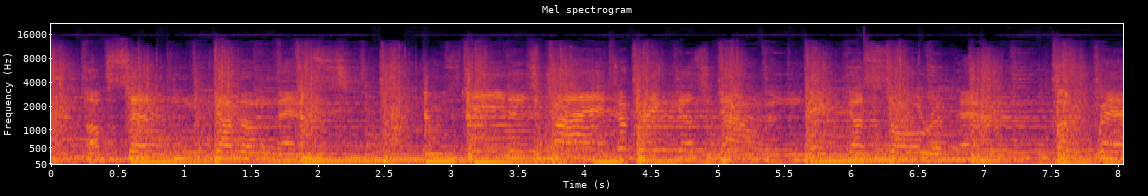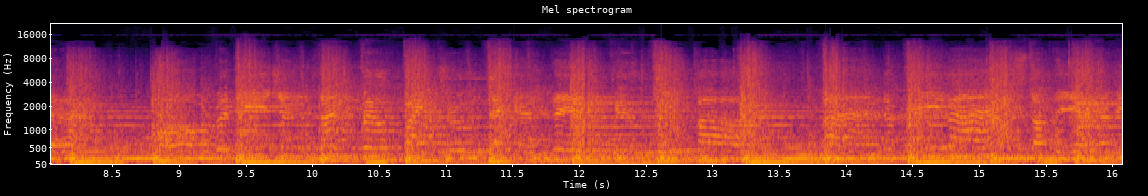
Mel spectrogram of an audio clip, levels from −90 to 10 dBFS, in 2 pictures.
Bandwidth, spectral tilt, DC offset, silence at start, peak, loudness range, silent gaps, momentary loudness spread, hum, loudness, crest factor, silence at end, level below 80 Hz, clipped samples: 14 kHz; -5 dB/octave; under 0.1%; 0 s; 0 dBFS; 2 LU; none; 4 LU; none; -14 LUFS; 14 dB; 0 s; -30 dBFS; under 0.1%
